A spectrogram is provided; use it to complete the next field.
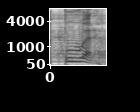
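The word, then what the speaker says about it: poor: पी से लिखेंगे प अब देखिए डबल ओ के साथ आर है तो इसका उच्चारण छोटा उ की मात्रा और अ लिखेंगे आर से र लिखा गया है पुअर P double O आर पुअर पढ़ेंगे समझ में आ गया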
